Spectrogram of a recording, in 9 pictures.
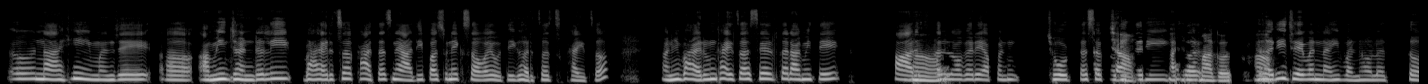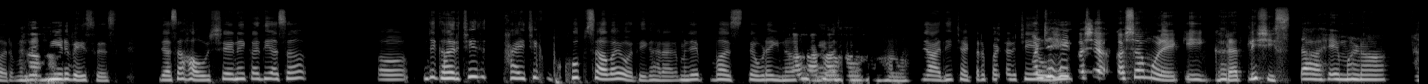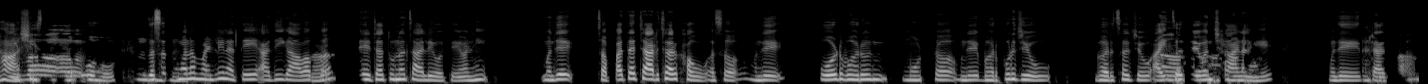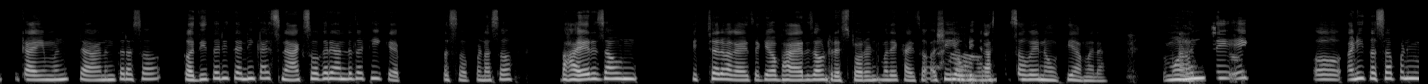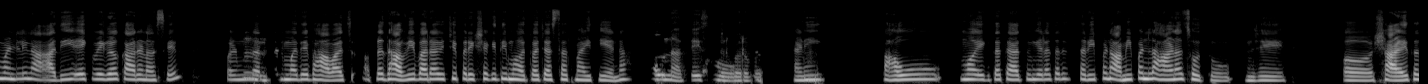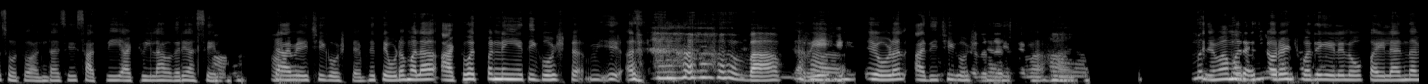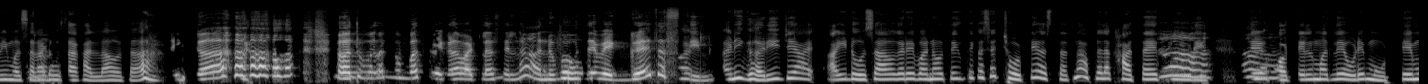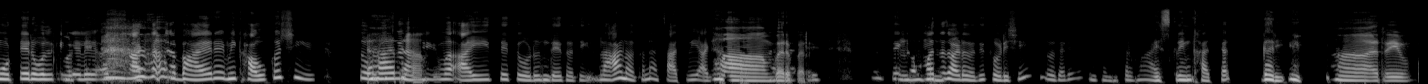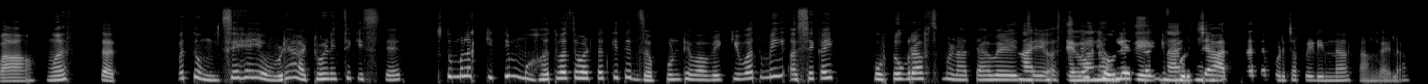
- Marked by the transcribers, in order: static; in English: "जनरली"; distorted speech; in English: "नीड बेसिस"; other background noise; in English: "रेस्टॉरंटमध्ये"; laughing while speaking: "बापरे!"; unintelligible speech; laughing while speaking: "गोष्ट मी"; in English: "रेस्टॉरंटमध्ये"; laughing while speaking: "आई ग! मग तुम्हाला खूपच वेगळं वाटलं असेल ना"; laugh; in English: "रोल"; laugh; unintelligible speech; chuckle; tapping
- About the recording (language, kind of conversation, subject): Marathi, podcast, तुम्ही तुमच्या कौटुंबिक आठवणीतला एखादा किस्सा सांगाल का?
